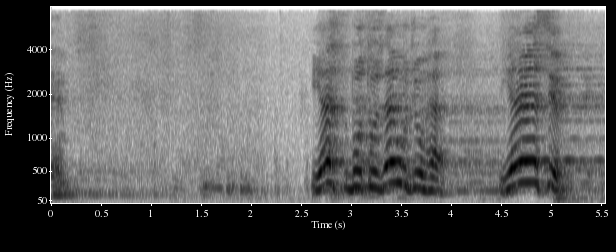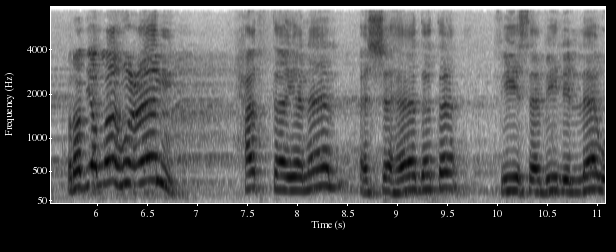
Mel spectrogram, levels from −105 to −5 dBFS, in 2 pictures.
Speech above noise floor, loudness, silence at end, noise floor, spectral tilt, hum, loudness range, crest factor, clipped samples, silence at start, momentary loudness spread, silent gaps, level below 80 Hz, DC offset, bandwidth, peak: 34 dB; -16 LUFS; 0 s; -48 dBFS; -4.5 dB/octave; none; 3 LU; 16 dB; under 0.1%; 0 s; 21 LU; none; -56 dBFS; under 0.1%; 7.6 kHz; -2 dBFS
